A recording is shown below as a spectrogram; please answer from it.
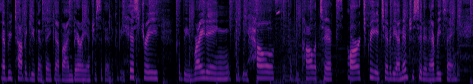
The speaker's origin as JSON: {"language": "English", "town": "Eau Claire", "region": "Wisconsin", "country": "United States", "said": "from Eau Claire, Wisconsin. Wisconsin Public Radio is my source for connecting with the greater Wisconsin community."}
